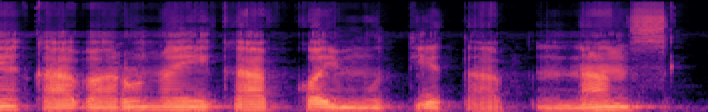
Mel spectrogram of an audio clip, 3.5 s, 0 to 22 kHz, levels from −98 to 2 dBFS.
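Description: Throughout the speech, the sound is grainy and rough, with a noisy hiss woven into the tones, though the bandwidth stays full up to 20 kHz. This is likely Opus compression in its music mode, filling starved bands with noise, which fits a rate around 16 kbps.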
